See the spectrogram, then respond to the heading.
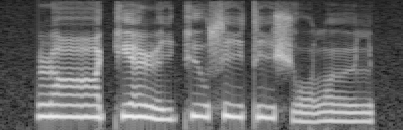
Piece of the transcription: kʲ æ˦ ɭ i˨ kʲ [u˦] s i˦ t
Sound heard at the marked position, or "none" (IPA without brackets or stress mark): u˦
